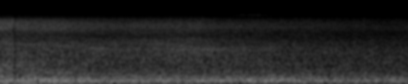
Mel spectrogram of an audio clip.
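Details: Loud, continuous engine-like rumble and broadband roar, like passing traffic or an aircraft, with no animal calls.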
